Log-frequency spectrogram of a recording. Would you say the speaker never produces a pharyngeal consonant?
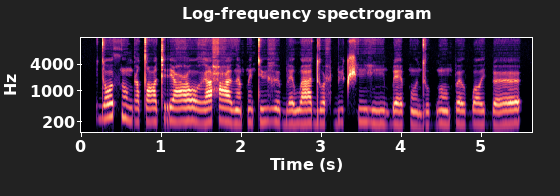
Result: no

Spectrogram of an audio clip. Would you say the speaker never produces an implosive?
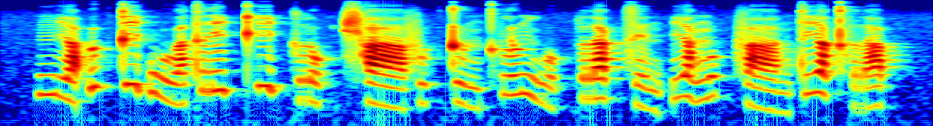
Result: yes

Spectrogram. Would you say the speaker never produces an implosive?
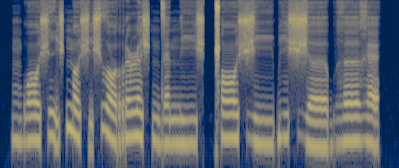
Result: no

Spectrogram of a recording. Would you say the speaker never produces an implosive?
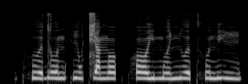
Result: yes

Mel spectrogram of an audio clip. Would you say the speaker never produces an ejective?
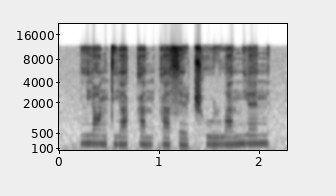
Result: yes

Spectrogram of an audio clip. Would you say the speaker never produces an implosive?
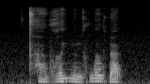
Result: no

